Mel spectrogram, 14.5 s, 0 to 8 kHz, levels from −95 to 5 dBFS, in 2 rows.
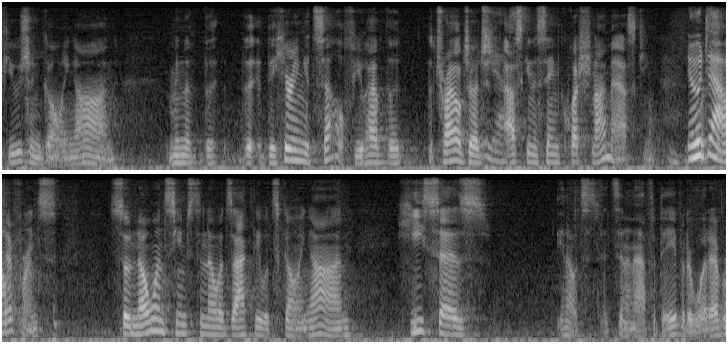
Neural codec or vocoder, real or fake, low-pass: vocoder, 44.1 kHz, 80 mel bands, Vocos; fake; 7.2 kHz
